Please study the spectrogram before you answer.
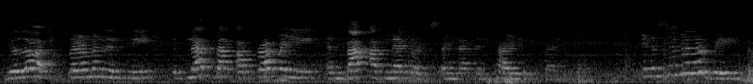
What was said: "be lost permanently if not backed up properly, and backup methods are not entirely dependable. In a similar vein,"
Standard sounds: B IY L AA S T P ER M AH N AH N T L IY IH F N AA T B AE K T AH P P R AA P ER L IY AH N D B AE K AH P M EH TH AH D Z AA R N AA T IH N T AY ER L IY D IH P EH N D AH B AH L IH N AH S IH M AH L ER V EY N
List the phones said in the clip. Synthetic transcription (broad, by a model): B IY L AA S T P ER M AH N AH N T L IY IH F L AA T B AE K AH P P R AA P ER L IY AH N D B AE K AH P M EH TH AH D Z AA R N AA T IH N T AY ER L IY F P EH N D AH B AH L IH N AH S IH M AH L ER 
